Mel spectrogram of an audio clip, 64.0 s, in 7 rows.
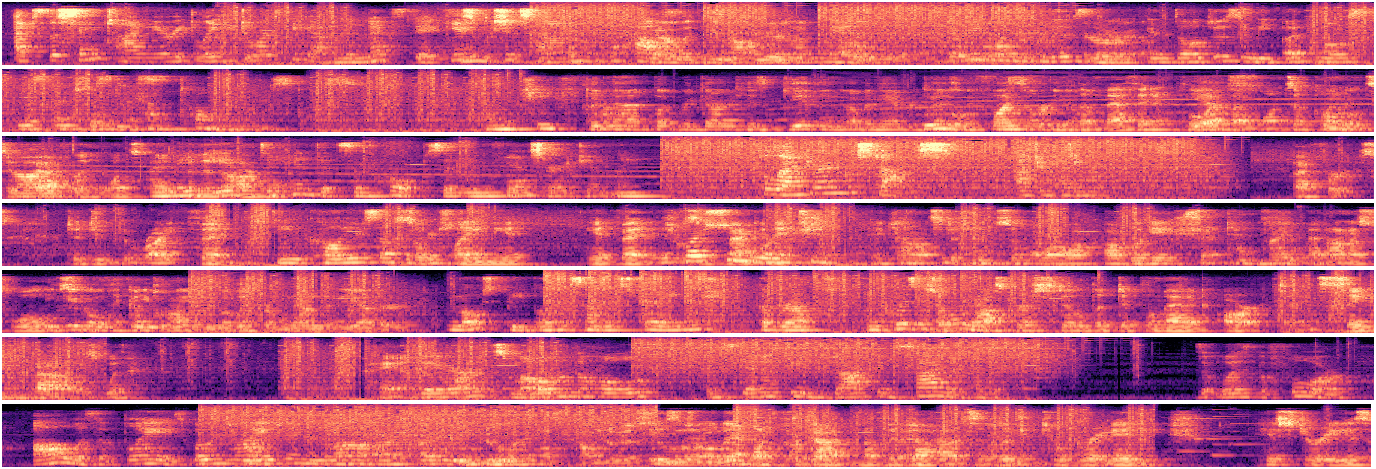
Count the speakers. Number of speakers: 9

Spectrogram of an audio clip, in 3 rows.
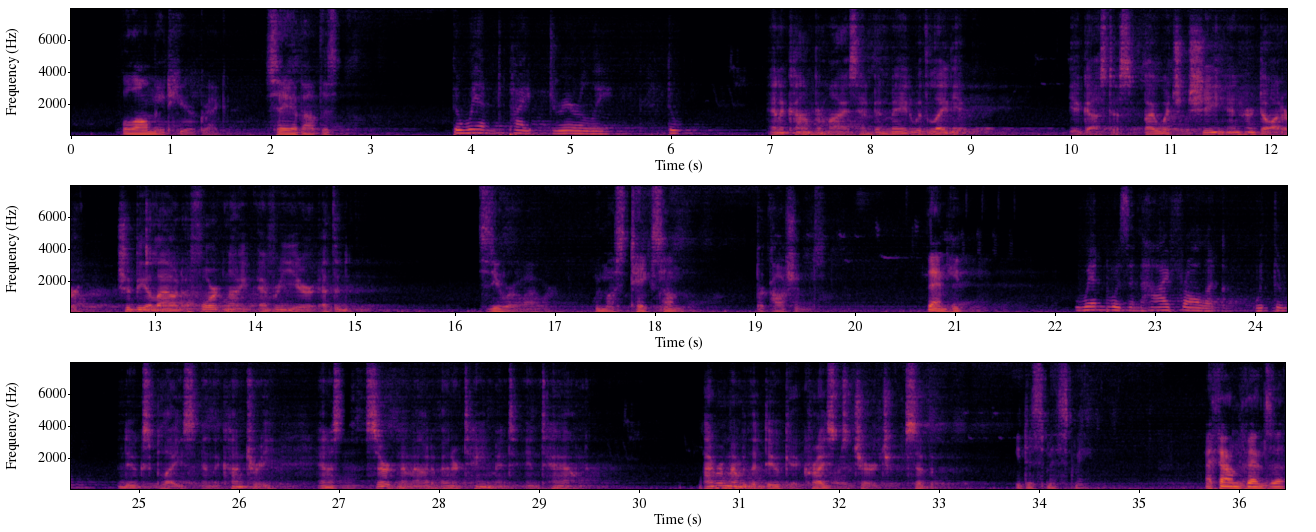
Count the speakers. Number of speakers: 3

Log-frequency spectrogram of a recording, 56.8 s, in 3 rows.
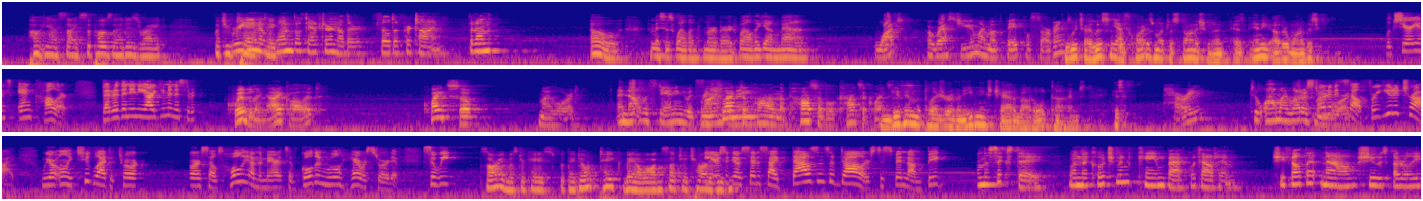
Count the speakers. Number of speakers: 7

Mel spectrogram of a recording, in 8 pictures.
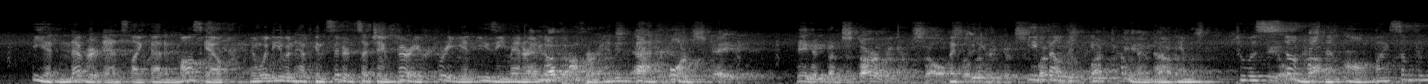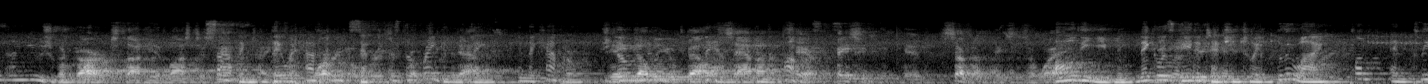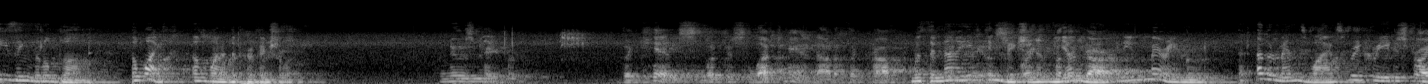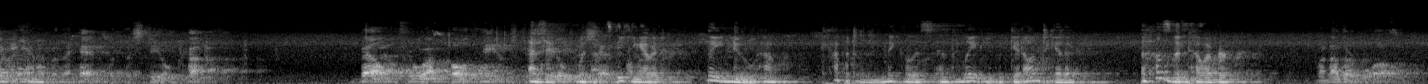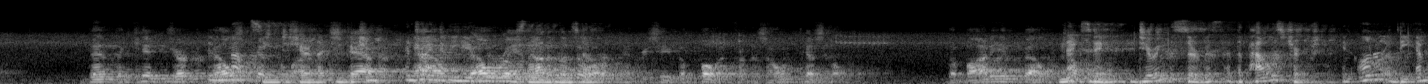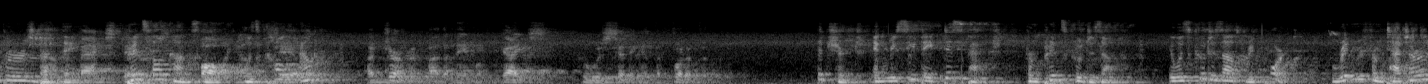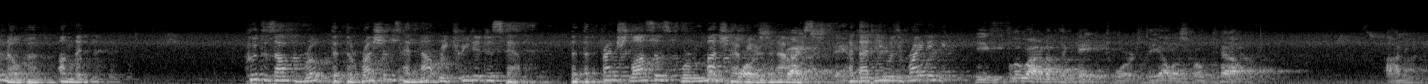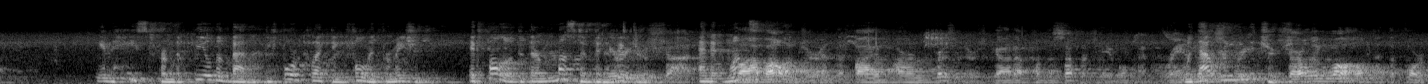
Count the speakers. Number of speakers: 2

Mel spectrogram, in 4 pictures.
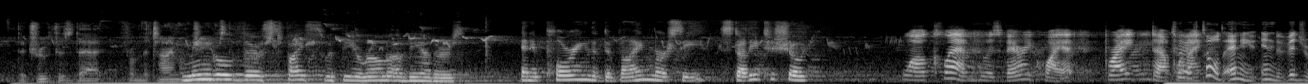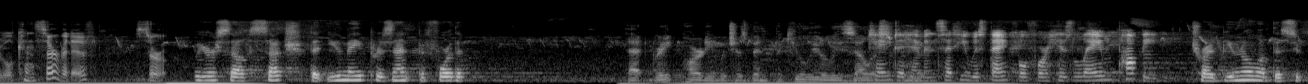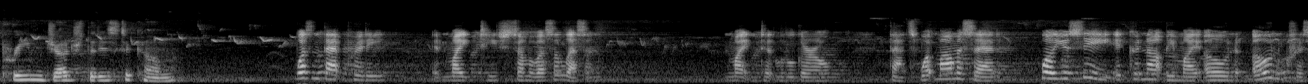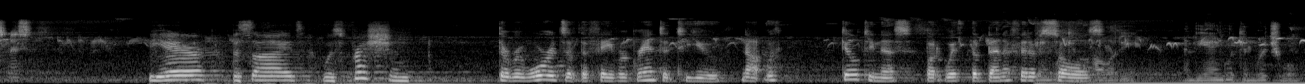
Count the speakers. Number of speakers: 5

